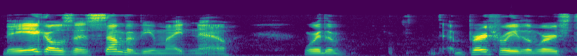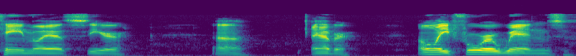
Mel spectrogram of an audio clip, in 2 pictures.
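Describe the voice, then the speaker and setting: A man in a casual, rambling solo chat, speaking haltingly between puffs on his pipe, with frequent hesitant pauses. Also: mid-range voice, a bit bright. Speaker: vlog host. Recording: slightly dull, lo-fi sound.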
